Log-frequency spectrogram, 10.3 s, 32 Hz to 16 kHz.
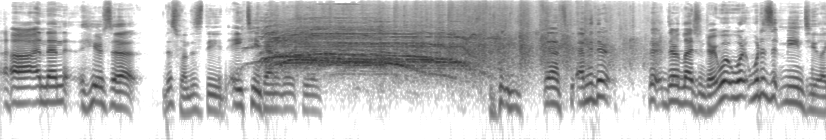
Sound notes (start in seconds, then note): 3.0 cheers and applause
